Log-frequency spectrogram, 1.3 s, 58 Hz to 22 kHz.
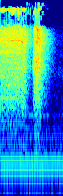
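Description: Power drill boring a small starter hole with a pilot bit while fitting a pulse fitting on a Predator 212 engine; a steady close whirring hum with a brief louder surge partway through, no voices.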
